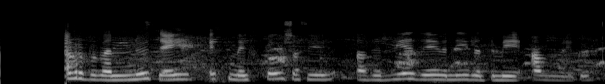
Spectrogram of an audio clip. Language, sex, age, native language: Icelandic, female, 18-19, Icelandic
